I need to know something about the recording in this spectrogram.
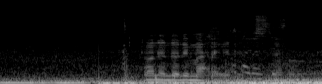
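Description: A car drives along a wet road with a low rumble.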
